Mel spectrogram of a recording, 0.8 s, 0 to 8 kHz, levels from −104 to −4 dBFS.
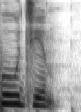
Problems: none marked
